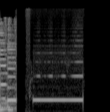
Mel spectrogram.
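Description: The song's music stops short. After a faint click, a single steady telephone line tone sounds for about a second, as a phone call is placed.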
